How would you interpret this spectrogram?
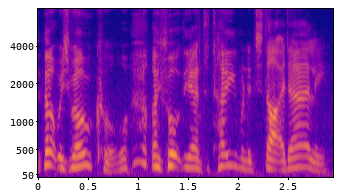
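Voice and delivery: lightly put-on young lad; boy's voice. Boy to guest who fell over, schoolboy voice. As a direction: speak as a cheeky schoolboy.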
